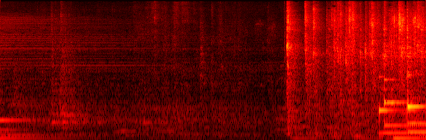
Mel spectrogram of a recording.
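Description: Robotic marimba's last notes ring and die away, then comes a lull of about two seconds broken by a few sharp clicks about three seconds in, before struck notes start again near the end.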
